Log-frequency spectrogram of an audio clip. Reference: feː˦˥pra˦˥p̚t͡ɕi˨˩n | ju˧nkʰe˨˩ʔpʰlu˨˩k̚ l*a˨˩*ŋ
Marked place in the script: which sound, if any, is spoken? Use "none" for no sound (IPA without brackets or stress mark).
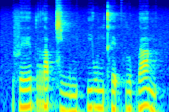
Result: a˥˩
